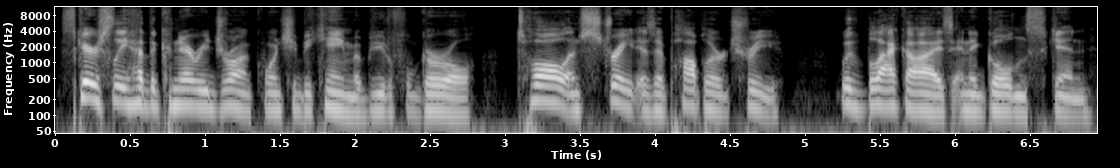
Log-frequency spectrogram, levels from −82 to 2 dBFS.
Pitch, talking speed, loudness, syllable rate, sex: 135 Hz, 215 wpm, -20 LUFS, 5.6 syllables/s, male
